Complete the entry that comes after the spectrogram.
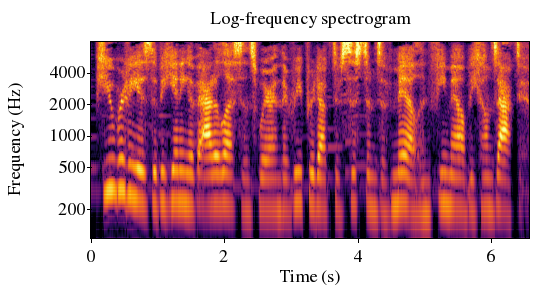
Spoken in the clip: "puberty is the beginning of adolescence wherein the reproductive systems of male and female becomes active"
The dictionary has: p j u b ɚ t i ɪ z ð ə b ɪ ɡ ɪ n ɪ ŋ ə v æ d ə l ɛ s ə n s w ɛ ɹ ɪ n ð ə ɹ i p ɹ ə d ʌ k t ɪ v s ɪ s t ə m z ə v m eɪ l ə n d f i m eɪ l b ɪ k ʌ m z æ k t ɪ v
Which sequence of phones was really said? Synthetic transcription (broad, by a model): p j u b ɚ t i ɪ z ð ə b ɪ ɡ ɪ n ɪ ŋ ə v æ d ə l ɛ s ə n s w ɛ ɹ ɪ n ð ə ɹ i p ɹ ə d ʌ k t ɪ v s ɪ s t ə m z ə v m eɪ l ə n f i m eɪ l b ɪ k ʌ m z æ k t ɪ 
